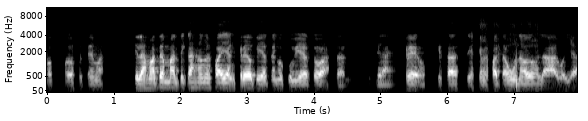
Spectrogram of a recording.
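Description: This is a normal speaking voice at a moderate pace with fairly even intonation. The sound is dry and close, with no echo. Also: man, medium pitch for a man. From Ecuador, Guayaquil. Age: 20s. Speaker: rapper. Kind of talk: casual chat.

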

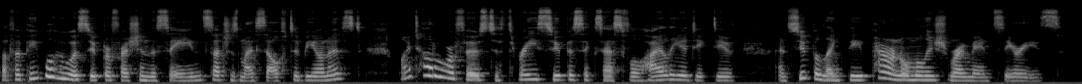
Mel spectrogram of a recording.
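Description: Over a silent background in a very clean recording, a woman speaks at a moderate pace with an Australian accent. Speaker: podcast host and book reviewer. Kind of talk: scripted-sounding casual podcast intro.

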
